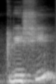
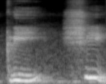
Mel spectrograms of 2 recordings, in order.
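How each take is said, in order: First: Said in the usual way. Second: कृषि drawn out slowly, syllable by syllable; slowed to syllables. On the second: Shown as a demonstration. Teacher showing children how to read, slowly syllable by syllable. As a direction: stretch कृषि out so each part is heard. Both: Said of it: "कैसे पढ़ेंगे इसे?".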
